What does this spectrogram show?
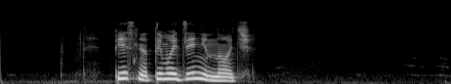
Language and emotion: Russian, positive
